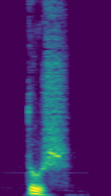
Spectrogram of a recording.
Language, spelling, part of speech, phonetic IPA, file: Polish, tuż, adverb, [tuʃ], Pl-tuż.ogg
